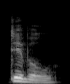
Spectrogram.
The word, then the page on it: dibble: Australian English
